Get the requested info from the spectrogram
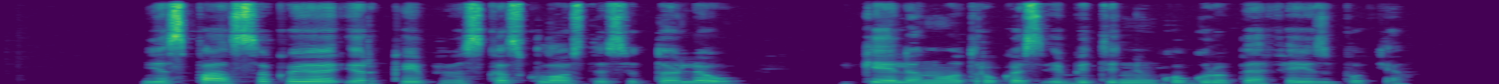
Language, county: Lithuanian, Vilnius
